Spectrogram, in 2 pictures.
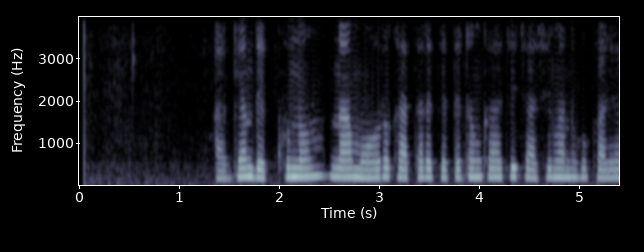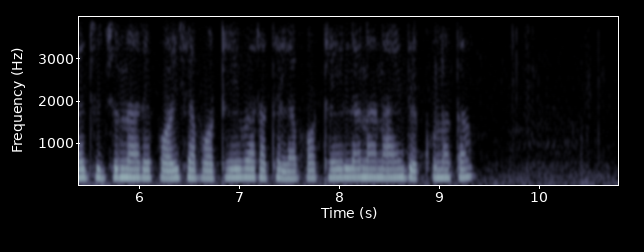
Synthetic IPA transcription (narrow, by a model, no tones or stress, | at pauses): aɡjand̪ekʰunɔnamoɾɔkʰat̪aɾeket̪eʈɔŋkaːt͡ʃʰit͡ʃasimanɔŋkukaɭiad͡ʒud͡ʒunaɾepɔjsapɔʈʰejbaɾɔt̪ʰilapɔʈʰejlananaĩd̪ekʰunɔt̪ɔ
